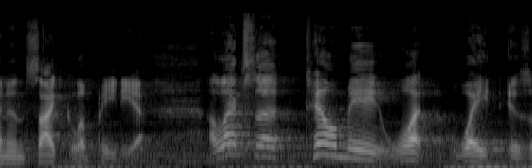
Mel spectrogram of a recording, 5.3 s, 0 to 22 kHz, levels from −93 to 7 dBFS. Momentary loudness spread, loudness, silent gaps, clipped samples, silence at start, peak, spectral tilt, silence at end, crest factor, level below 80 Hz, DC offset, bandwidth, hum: 13 LU; -48 LUFS; none; under 0.1%; 0 s; -26 dBFS; -3 dB/octave; 0 s; 22 dB; -82 dBFS; under 0.1%; 16 kHz; none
